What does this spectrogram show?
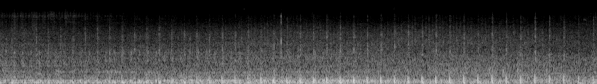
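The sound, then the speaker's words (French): The engine of a red Peugeot 403 commerciale runs steadily, heard from inside the car: a dense, low rumble with a fast, even mechanical ticking pulsing through it, fairly loud and continuous, with no voices. “Là, on est dans une 403 commerciale.”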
